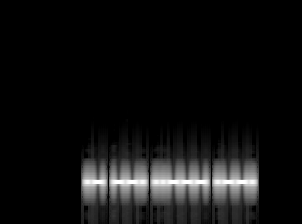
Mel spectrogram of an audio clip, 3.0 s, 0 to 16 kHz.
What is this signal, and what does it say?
Morse code, heard as a keyed tone, about 36 wpm, 700 Hz. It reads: AG2P
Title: USA Call Signs - 4 Characters - 3x Character Spacing - 35wpm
